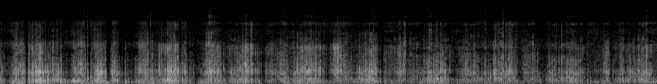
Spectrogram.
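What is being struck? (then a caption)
Small cork piece. A small brown cork piece is held close to a microphone and scratched with fingernails, producing a steady run of dry, crackly scratching bursts. The strokes come and go irregularly, with most energy in the low and middle range around 500 Hz.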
